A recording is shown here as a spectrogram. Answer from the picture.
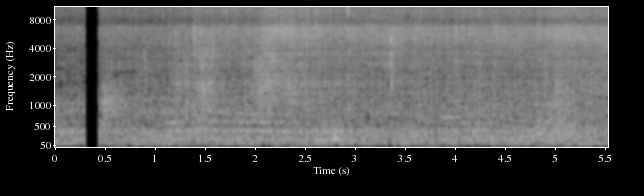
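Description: Fish and cassava filling sizzling as it fries in a non-stick pan, a steady hiss with faint crackles. The sound drops out for an instant just after the start.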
